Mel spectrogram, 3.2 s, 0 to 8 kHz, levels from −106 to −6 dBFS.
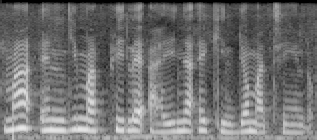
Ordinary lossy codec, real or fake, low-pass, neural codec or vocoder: none; real; 7.2 kHz; none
